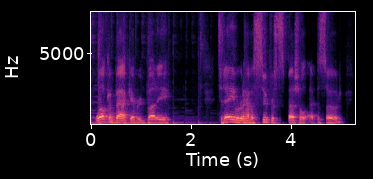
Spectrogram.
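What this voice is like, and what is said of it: Slightly sick-sounding voice. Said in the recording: “I was pretty sick, so you could probably still hear it in my voice a little bit”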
